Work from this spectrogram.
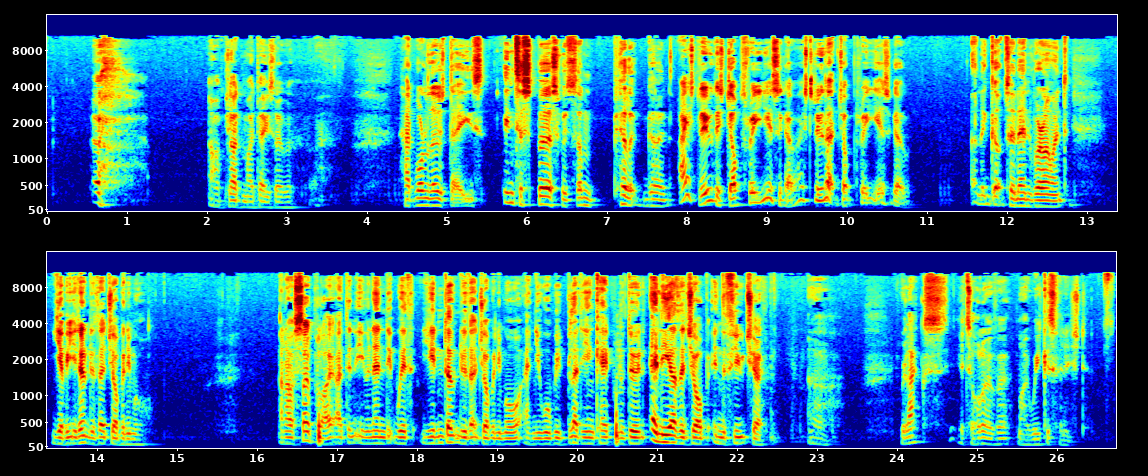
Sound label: mini moan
